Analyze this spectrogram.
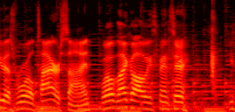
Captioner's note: click tongue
